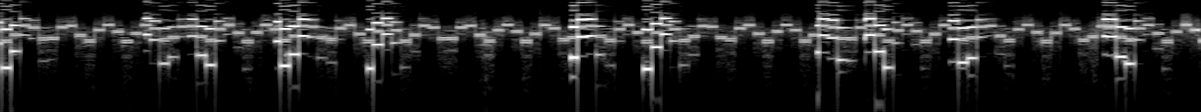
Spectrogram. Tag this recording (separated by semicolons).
bleep; chaos; computer; dream; electronic; for-animation; game; loop; matrix; synthetic; virtual-reality; virus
